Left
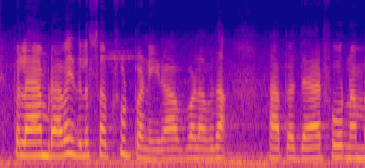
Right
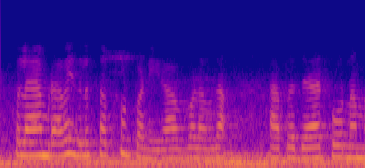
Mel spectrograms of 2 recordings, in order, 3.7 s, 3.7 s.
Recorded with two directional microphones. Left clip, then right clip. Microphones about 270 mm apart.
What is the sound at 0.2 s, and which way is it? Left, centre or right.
A woman's voice, left.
